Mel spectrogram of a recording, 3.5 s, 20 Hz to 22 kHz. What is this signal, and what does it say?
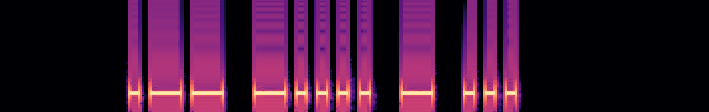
Morse code, heard as a keyed tone, about 22 wpm, 700 Hz. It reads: W6TS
